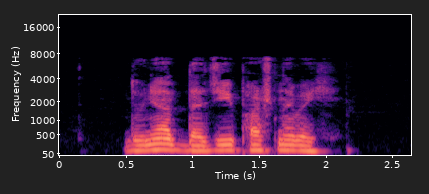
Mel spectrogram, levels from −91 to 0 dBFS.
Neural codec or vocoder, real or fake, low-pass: none; real; 7.2 kHz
